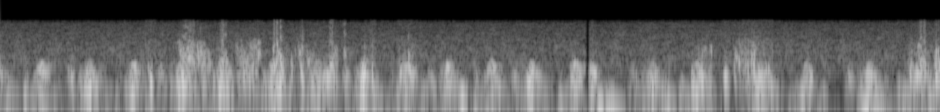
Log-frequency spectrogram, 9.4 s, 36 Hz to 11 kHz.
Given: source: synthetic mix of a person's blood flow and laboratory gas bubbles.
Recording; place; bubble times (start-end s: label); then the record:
Doppler ultrasound of blood flow; precordium
1.45-1.57 s: bubbles
1.76-2.28 s: bubbles
2.34-2.64 s: bubbles
2.70-3.40 s: bubbles
3.42-3.47 s: bubbles
3.62-3.76 s: bubbles
3.96-4.18 s: bubbles
6.91-7.16 s: bubbles
7.22-7.73 s: bubbles
9.07-9.41 s: bubbles
From the record:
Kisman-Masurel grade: 223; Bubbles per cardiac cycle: several, 3 to 8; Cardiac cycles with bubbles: 10 to 50%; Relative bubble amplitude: loud (0.450 to 0.775); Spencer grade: 2 (many but less than half of the cardiac periods contain bubble signals, singularly or in groups); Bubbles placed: anywhere in the cardiac cycle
